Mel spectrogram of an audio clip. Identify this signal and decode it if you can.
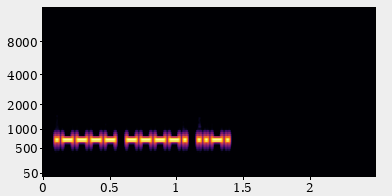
Morse code, heard as a keyed tone, about 42 wpm, 700 Hz. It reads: 19F
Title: Practice QSO - Exchange 2 - Info - 45wpm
